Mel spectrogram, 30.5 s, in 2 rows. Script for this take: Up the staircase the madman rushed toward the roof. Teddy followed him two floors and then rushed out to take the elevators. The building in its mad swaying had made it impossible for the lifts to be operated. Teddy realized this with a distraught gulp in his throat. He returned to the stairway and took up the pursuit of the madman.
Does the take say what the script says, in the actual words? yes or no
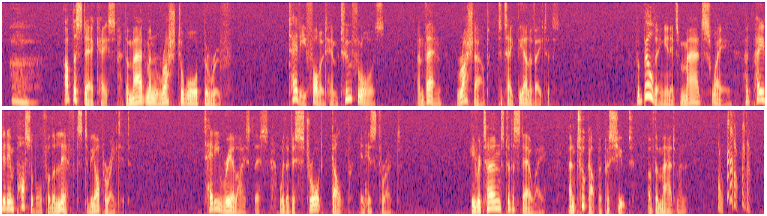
no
